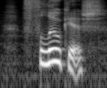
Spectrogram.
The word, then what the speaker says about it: Flukish: Flukish rhyming with bookish.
